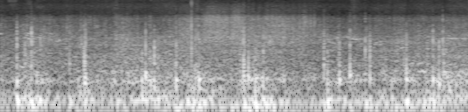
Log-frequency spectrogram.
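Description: Aerial fireworks going off in quick succession: many sharp cracks and pops over a steady low rumble.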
